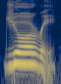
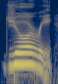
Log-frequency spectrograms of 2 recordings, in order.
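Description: Both takes have the same delivery.

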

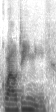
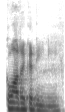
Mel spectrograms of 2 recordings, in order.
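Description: First: The middle G sound is left out. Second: The middle G sound is clearly pronounced. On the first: The speaker calls it wrong. "originally you just said it was like Gualdini" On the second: The speaker calls it right. "There's another G in the middle"

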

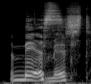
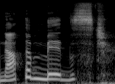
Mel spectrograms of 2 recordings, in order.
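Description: First: The d sound in the word is dropped. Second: The d sound in the word is pronounced. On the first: This imitates how someone else said it. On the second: This is the usual pronunciation.

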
